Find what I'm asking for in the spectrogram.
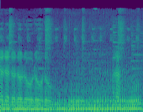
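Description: Motorcycle engine idling and crawling in dense, congested traffic, a close, steady low throb with a brief rev, heard under a rider talking.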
